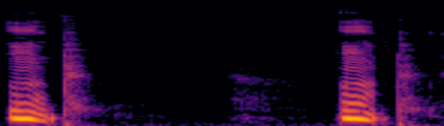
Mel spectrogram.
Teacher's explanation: So notice it's the nasalized noon. So it's noon gunna.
